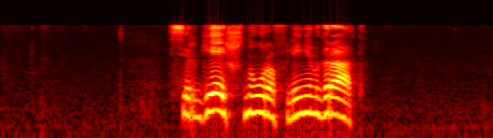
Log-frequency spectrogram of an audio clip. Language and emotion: Russian, angry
